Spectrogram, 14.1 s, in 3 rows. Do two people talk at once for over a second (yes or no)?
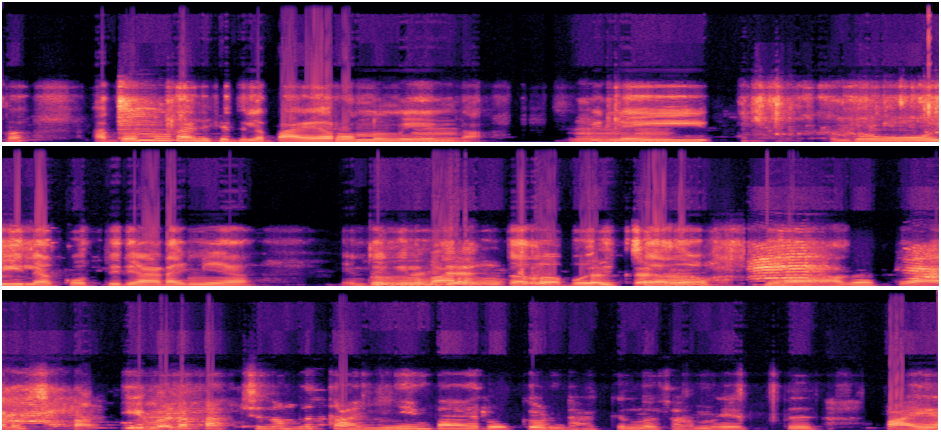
yes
